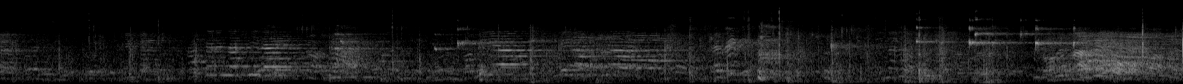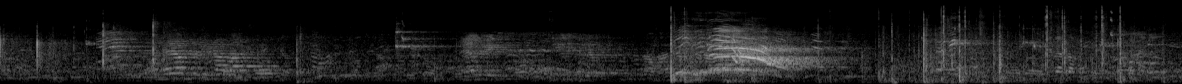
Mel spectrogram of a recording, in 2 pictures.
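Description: Rubber shoes squeak on a hard floor.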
